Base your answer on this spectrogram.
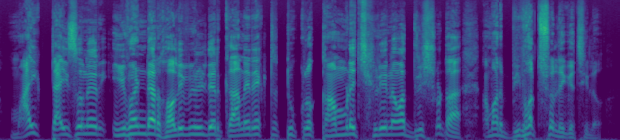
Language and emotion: Bengali, disgusted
